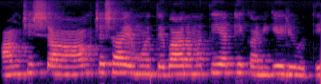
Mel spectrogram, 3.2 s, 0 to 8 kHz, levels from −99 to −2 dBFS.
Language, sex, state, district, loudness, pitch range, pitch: Marathi, female, Maharashtra, Pune, -33 LUFS, 245-280 Hz, 255 Hz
